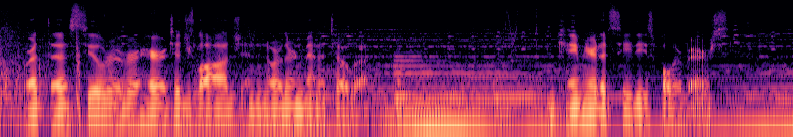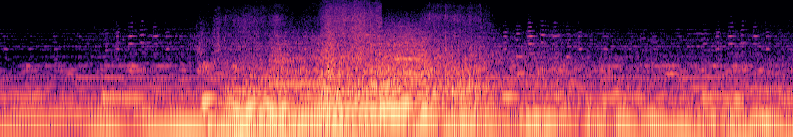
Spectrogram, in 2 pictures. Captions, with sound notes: We're at the Seal River Heritage Lodge in northern Manitoba. We came here to see these polar bears. (boat engine rumbling) (water splashing)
